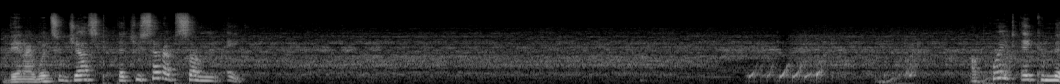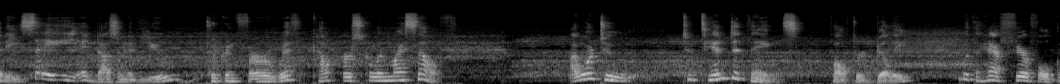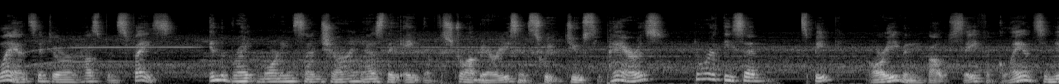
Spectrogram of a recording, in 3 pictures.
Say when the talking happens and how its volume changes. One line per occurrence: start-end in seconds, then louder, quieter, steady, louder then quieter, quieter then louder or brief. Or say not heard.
0.0-2.4 brief
9.7-15.2 steady
16.3-31.7 steady.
